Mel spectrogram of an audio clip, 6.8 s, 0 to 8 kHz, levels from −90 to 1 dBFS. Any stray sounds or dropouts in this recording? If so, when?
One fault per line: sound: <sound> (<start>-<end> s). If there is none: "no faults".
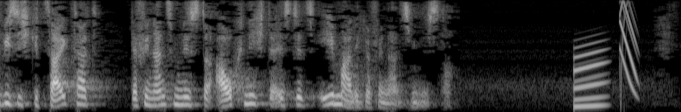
sound: chirp (5.7-6.4 s)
